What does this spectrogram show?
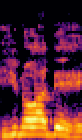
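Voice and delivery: ordinary delivery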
